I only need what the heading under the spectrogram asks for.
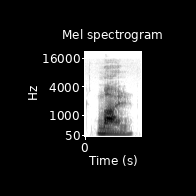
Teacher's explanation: In Korean, the L sound is much lighter without any tension.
